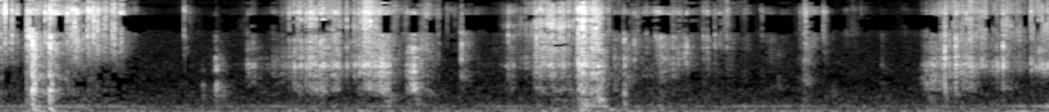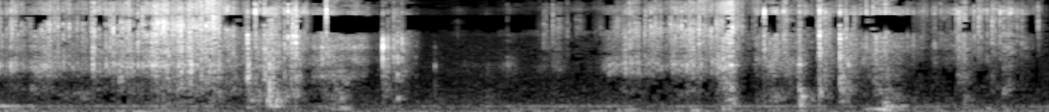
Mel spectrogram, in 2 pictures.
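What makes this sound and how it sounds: A metal utility blade scores and scrapes a handheld solid teal bar of soap, leaving crumbly cubes. Bright, crisp scratching and crackling comes in bursts separated by short quiet gaps, with a long stretch of steady scraping in the middle.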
